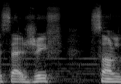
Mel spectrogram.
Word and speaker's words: GIF: seul à prononcer ça GIF sans le D, quoi. À la base, GIF, ça veut dire Graphics Interchange Format. Donc c'est logique que ce soit un G et pas un J.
